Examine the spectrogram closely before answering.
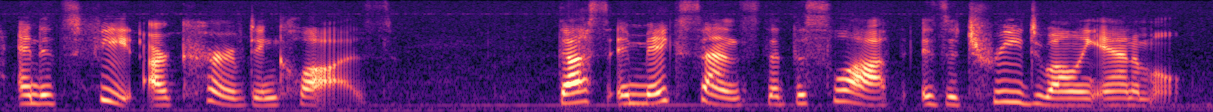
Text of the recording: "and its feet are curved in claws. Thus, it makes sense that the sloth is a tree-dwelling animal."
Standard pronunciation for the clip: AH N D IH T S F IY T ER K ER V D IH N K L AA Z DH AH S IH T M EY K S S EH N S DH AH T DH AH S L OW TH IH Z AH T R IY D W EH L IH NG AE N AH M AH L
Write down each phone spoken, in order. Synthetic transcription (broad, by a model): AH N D IH T S F IY T ER K ER V D IH N K L AA Z DH AH S IH T M EY K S S EH N S DH AH T DH AH S L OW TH IH Z AH T R IY D W EH L IH NG AE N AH M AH L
